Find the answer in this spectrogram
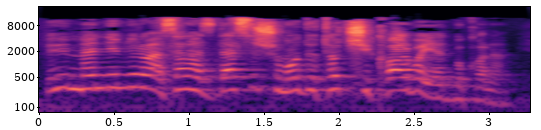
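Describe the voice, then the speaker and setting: An exasperated woman who presses for straight answers. Her voice is fairly high and swings widely in pitch. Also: sing-song, darkish tone. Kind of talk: TV series acting.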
